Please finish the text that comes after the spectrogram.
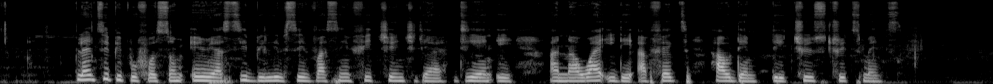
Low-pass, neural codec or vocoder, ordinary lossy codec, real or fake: none; vocoder, 48 kHz, 128 mel bands, Vocos; none; fake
